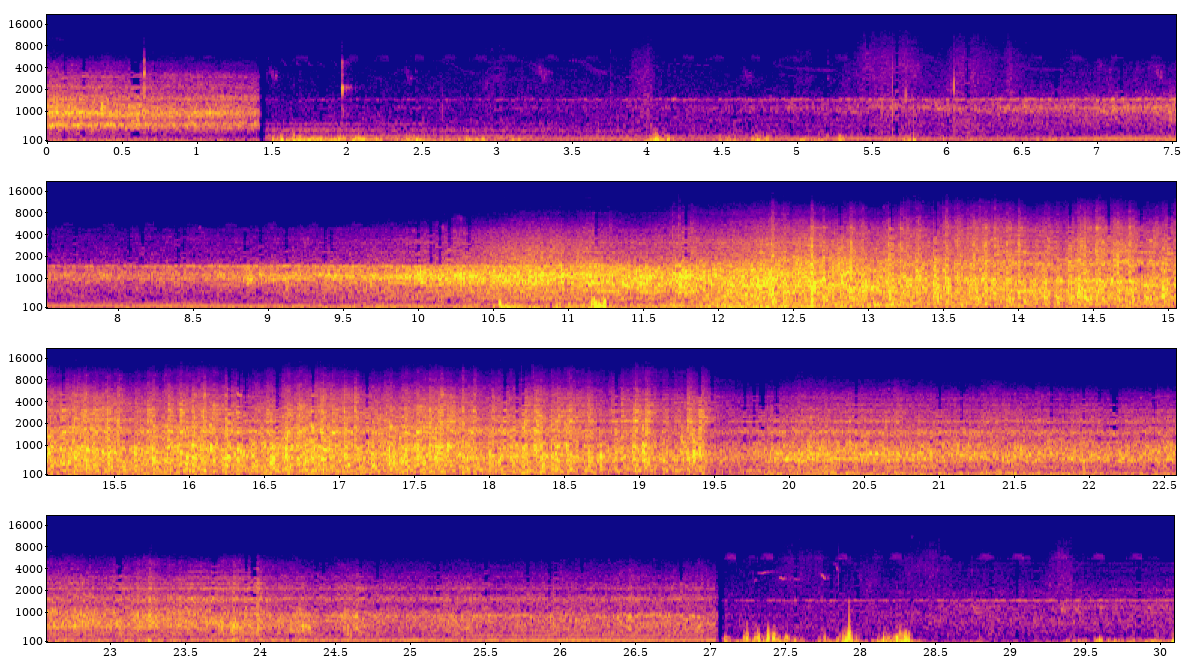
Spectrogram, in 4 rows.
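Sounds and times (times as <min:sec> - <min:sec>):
passenger train passing: 0:00.0 - 0:30.0
wheels clacking over rail joints: 0:07.5 - 0:27.1.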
